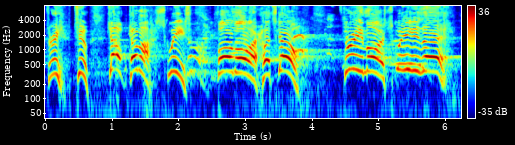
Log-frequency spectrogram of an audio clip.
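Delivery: high, loud coach yelling the reps; shouting. Real, not acted. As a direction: yell them through the last reps.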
